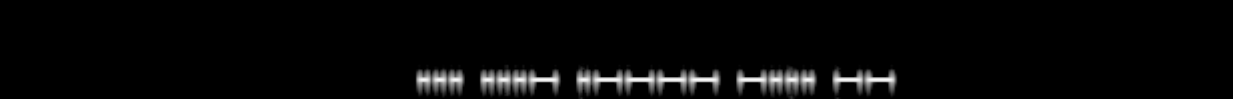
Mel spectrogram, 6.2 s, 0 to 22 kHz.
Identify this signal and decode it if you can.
Morse code, heard as a keyed tone, about 30 wpm, 700 Hz. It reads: SV1BM
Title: DXCC-100 Call Signs - 5 Characters - Repeated 3x - 30wpm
